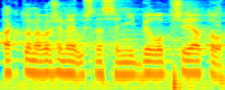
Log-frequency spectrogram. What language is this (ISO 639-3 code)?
ces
